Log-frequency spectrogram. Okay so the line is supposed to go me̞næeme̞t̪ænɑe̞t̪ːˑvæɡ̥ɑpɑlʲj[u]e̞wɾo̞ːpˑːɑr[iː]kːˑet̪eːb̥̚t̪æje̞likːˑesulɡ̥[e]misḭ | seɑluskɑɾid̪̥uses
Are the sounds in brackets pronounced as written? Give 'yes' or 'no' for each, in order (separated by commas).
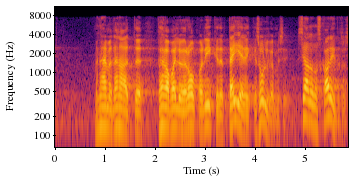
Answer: yes, yes, yes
